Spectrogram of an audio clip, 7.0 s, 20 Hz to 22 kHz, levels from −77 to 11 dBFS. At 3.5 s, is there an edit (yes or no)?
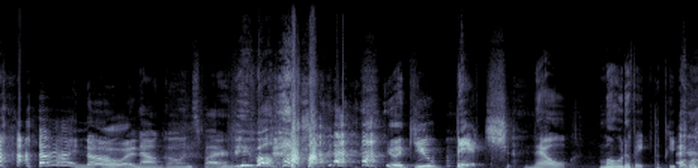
no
